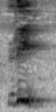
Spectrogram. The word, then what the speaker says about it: ऋ: री से ऋषि, री कैसे उच्चारण होगा इसका? री।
